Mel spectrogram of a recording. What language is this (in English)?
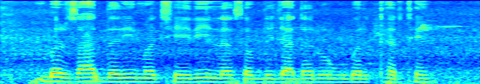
Chhattisgarhi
